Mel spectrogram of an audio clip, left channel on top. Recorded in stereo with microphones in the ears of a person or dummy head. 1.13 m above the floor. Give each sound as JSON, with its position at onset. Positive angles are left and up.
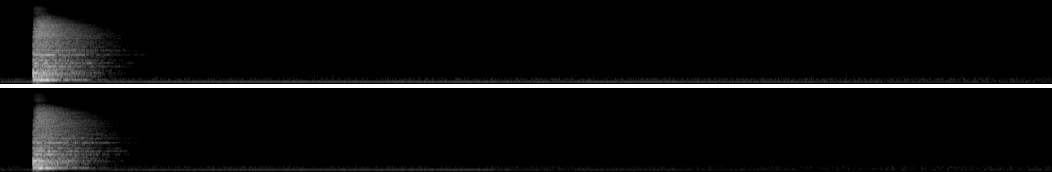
{"t": 0.3, "sound": "a snare drum", "side_deg": 5, "distance_m": 0.7}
